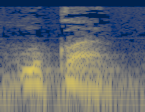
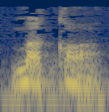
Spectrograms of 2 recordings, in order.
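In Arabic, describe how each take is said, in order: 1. الحركة الأولى هي صوت u مستدير. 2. الحركة الأولى هي صوت a مفتوح. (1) "للمكان اللي اقيم فيه يبقى ايه؟" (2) "يبقى مكان قيامي من كنت جالس يبقى ده اسمه ايه؟"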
